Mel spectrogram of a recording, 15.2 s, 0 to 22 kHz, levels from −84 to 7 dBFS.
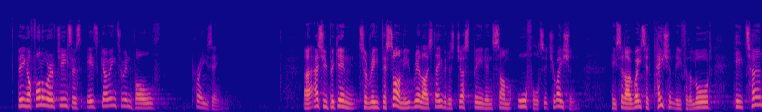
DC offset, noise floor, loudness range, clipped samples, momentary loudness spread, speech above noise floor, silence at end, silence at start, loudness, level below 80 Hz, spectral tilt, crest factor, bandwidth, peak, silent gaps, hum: under 0.1%; -78 dBFS; 8 LU; under 0.1%; 13 LU; 47 dB; 0 s; 0.35 s; -32 LUFS; -82 dBFS; -4.5 dB/octave; 20 dB; 11 kHz; -12 dBFS; none; none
